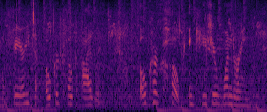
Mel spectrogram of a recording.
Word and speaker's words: Ocracoke: Ocracoke, in case you're wondering, is spelled okra and coke put together. But if you had a piece of okra. No, it's okra with a C.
